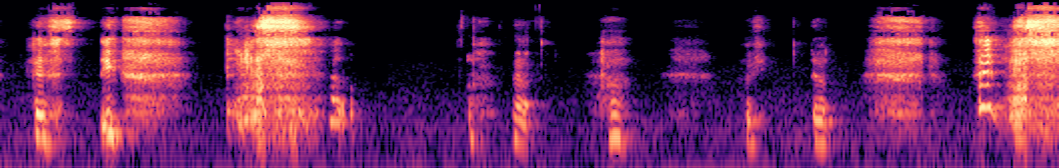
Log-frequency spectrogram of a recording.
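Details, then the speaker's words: Man and woman with suspected allergies, one refusing allergy medication, sneezing repeatedly in a recording. Several forceful sneezes in a row with gasping in-breaths between them. Repeated sneezing fit. "Oh my god. I got to sneeze. >> Bless you. Bless you again. >> Thank you. Oh my [snorts] god, they're so strong. I'm so sorry."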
